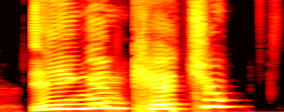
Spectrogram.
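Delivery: very high, shrill, full-lunged all-out scream. Reading a story, a boy shouts at his father: shouting as loud as possible. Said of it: "Råbte Valdemar alt, hvad han kunne".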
